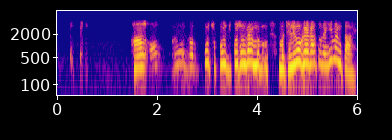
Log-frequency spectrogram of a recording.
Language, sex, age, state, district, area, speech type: Hindi, female, 60+, Uttar Pradesh, Lucknow, rural, conversation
